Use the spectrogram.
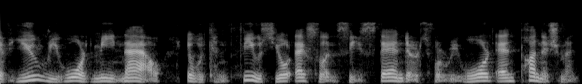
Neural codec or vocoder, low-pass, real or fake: vocoder, 22.05 kHz, 80 mel bands, HiFi-GAN; 7.2 kHz; fake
